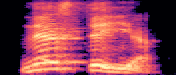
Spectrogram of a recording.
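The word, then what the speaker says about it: νηστεία: La palabra para ayuno e la palabra en hebreo eh digo en griego, perdón, es Nesteia. Neste, nestea, así se pronuncia, néya.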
